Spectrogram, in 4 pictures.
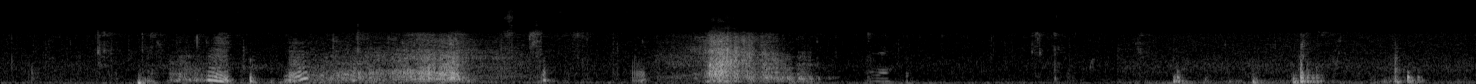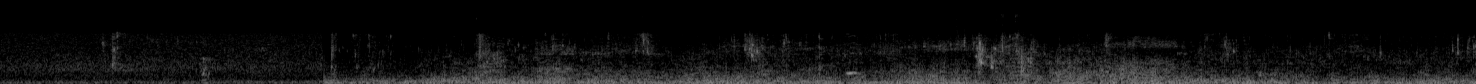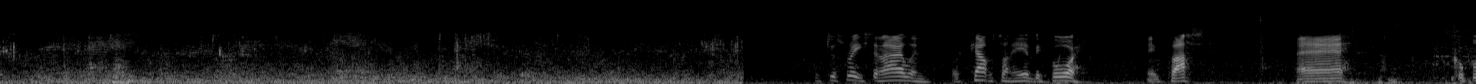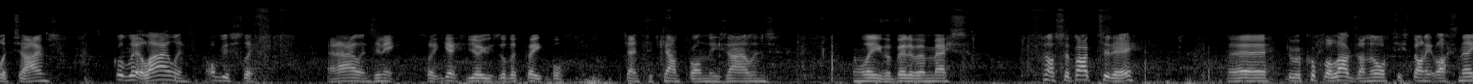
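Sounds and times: wind: 0:00.0 - 0:59.0
gear knocking and scraping in canoe: 0:00.1 - 0:14.4, 0:18.0 - 0:37.0
paddle strokes splashing: 0:15.7 - 0:37.0
water washing around canoe: 0:18.0 - 0:37.0.

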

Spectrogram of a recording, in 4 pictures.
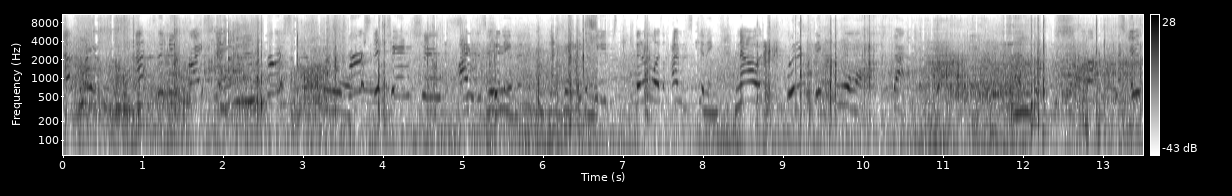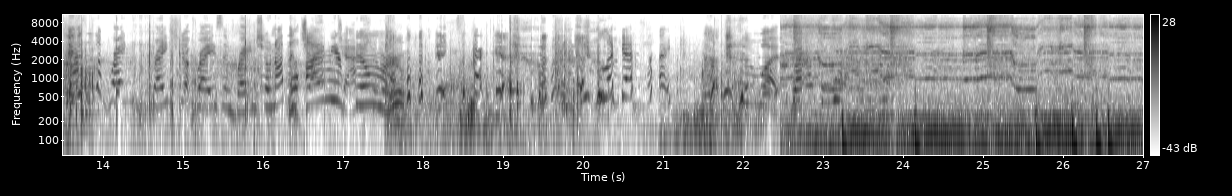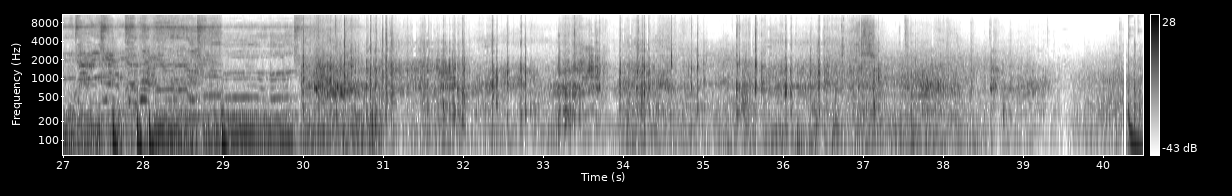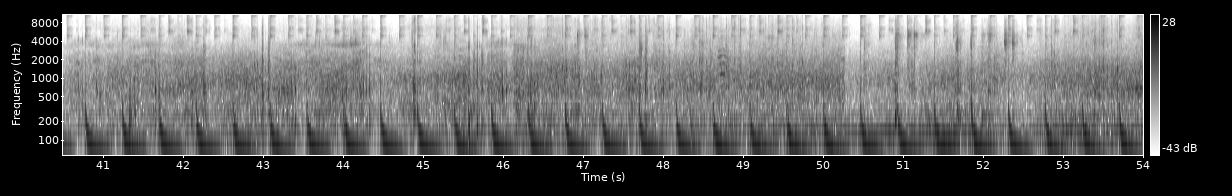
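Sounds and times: skateboard clicks and knocks: 0:00.0 - 0:16.6, 0:17.5 - 0:21.9, 0:29.8 - 0:54.0
children talking: 0:00.0 - 0:24.1, 0:40.3 - 0:54.0
skateboard wheels rolling on concrete: 0:00.0 - 0:54.0
music: 0:22.5 - 0:30.2, 0:40.3 - 0:54.0.

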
